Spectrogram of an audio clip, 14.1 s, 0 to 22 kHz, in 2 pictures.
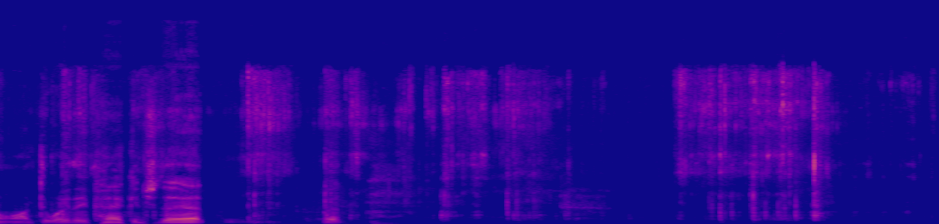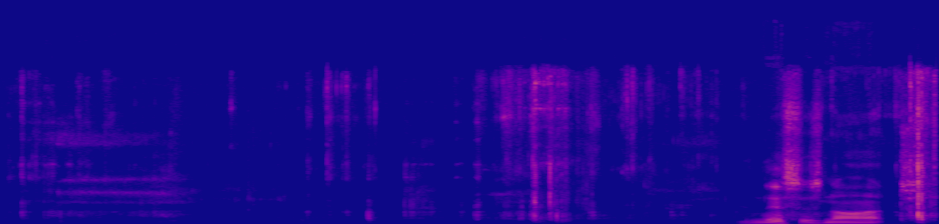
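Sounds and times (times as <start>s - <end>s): fishing lures clicking and rustling: 1.8s - 12.6s, 13.7s - 14.0s
packaging scraping rustle: 8.8s - 12.5s.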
